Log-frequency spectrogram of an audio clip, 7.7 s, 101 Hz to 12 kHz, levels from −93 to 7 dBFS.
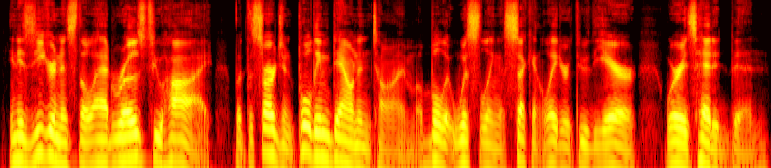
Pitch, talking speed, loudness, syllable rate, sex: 105 Hz, 235 wpm, -17 LUFS, 5.6 syllables/s, male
